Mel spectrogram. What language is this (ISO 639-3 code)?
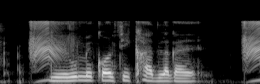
hin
